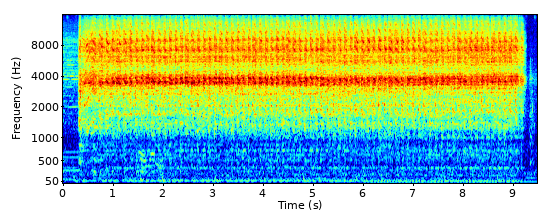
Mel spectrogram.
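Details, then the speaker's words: RB20-swapped Ford AU Falcon drift car on its first start after the swap. Harsh, ragged cranking with uneven popping about three times a second that never settles into a run and sounds like it is running backwards. Ignition timing is 180 degrees out. "boom what is it sounds like it's going backwards"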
